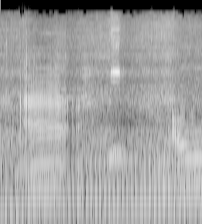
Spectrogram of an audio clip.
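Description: Motorcycle engine running steadily while riding along at road speed.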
